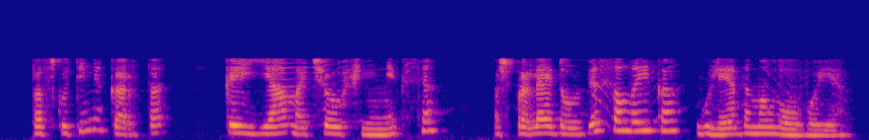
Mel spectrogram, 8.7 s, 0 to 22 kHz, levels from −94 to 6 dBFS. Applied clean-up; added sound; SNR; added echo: neural mask model DeepFilterNet 3.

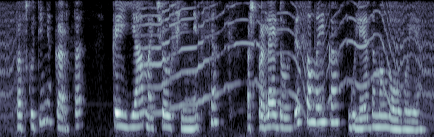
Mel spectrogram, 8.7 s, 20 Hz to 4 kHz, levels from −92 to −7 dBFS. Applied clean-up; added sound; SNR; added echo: none; Squeak; 13 dB; none.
